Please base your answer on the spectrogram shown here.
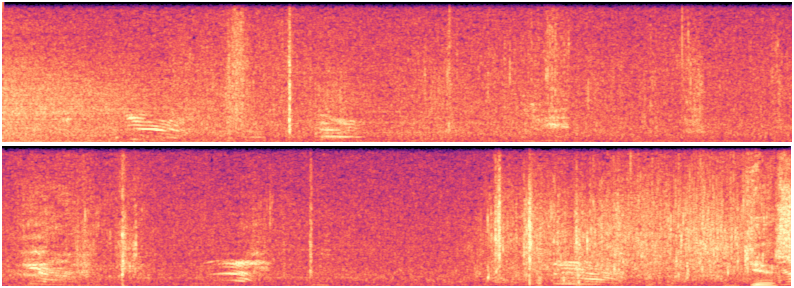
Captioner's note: grunting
